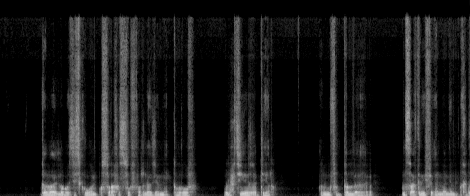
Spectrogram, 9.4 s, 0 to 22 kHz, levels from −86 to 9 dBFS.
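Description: No technical faults can be heard anywhere in this speech recording. Nothing stands out as a fault at any point, from the first moment to the last.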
